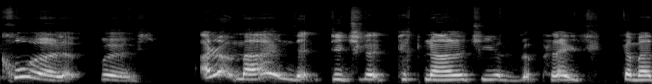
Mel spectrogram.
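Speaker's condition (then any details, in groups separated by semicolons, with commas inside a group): Cerebral palsy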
